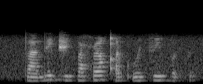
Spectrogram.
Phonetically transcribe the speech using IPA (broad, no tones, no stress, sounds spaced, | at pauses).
t̪ a d e d͡ʒ i p ə ħ y qʼ i kʷʼ ə i̯ t͡s i b ə k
